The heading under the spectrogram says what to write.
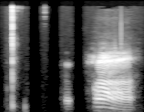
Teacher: the p voiceless bilabial sound here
